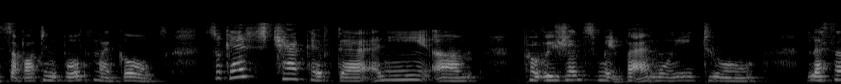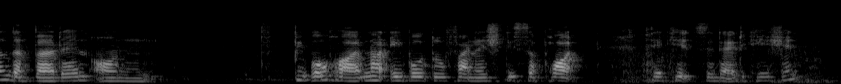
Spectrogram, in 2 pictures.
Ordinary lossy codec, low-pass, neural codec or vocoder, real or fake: none; 7.2 kHz; codec, 16 kHz, 16 kbps, FunCodec, trained on Chinese and English, 50 frames a second; fake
